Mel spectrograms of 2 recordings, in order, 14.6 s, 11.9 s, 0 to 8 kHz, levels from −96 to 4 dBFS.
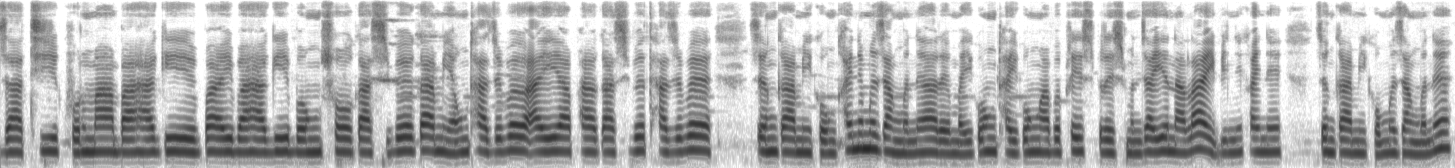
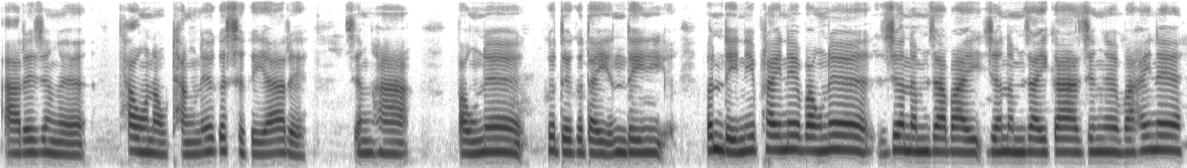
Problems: constant background noise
